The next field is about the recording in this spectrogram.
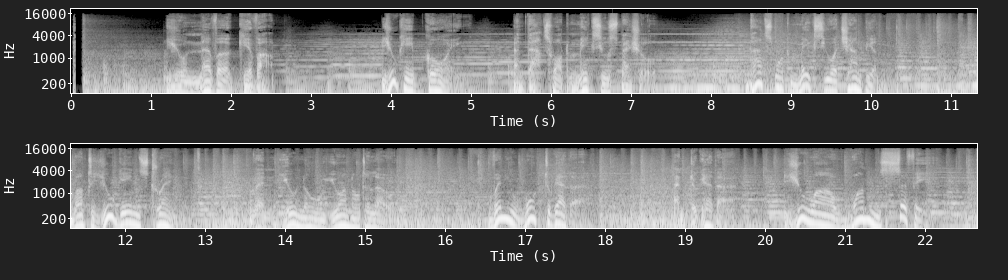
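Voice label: English voice over Sample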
